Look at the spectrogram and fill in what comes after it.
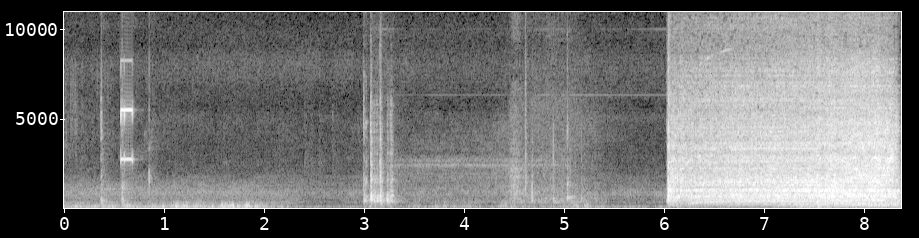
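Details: GM car with a failing starter motor: clicks and a brief whir at the key, then harsh loud grinding whirr while cranking, engine not catching.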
